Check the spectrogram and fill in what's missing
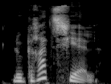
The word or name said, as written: gratte-ciel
